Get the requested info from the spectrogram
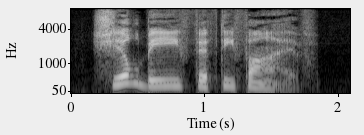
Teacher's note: Notice that 55 is stressed here.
